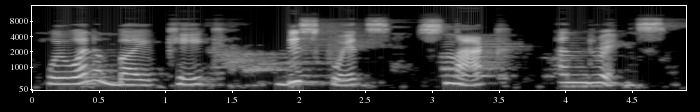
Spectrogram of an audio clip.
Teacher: Kalau kalian menemukan kalimat seperti ini yang terdiri dari beberapa list gitu ya, cake, biskuits, snacks, and drinks. Nah, maka pada semua listnya itu harus rising intonations kecuali at the last list. Jadi pada akhir list itu harus falling gitu ya.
